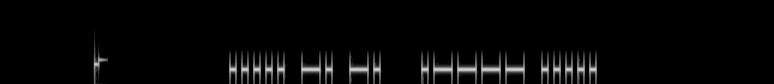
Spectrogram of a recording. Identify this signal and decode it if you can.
Morse code, heard as a keyed tone, about 20 wpm, 700 Hz. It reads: 5NN 15
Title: CQ WW DX Contest Exchange - 20wpm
